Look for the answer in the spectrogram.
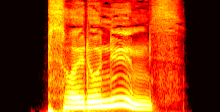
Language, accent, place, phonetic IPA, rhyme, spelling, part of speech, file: German, Germany, Berlin, [psɔɪ̯doˈnyːms], -yːms, Pseudonyms, noun, De-Pseudonyms.ogg
- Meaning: genitive singular of Pseudonym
